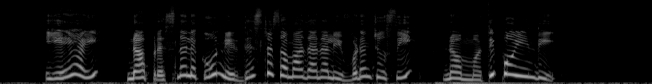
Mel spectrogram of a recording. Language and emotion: Telugu, surprised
